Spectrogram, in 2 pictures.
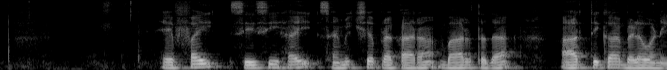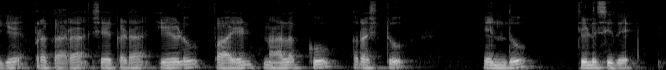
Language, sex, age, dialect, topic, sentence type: Kannada, male, 18-24, Mysore Kannada, banking, statement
